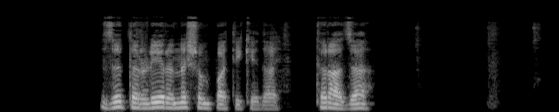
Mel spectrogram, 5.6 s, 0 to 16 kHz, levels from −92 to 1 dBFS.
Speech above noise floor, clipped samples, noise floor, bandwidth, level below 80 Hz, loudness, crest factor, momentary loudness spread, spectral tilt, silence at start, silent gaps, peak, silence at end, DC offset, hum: over 60 dB; under 0.1%; under -90 dBFS; 9.4 kHz; -80 dBFS; -30 LUFS; 20 dB; 13 LU; -5.5 dB/octave; 1 s; 2.91-3.15 s; -12 dBFS; 1.9 s; under 0.1%; none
